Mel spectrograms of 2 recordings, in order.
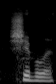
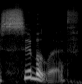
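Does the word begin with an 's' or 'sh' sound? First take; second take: sh; s. First: The word begins with a 'sh' sound. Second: The word begins with an 's' sound. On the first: The speaker calls it right. "the Ephraimites couldn't say" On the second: The speaker calls it wrong. "They would say sibboleth"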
